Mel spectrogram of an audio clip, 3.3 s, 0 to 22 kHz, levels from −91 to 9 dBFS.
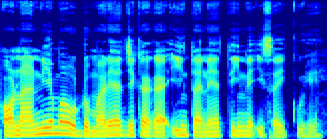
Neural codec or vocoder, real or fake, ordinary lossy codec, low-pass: none; real; none; none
